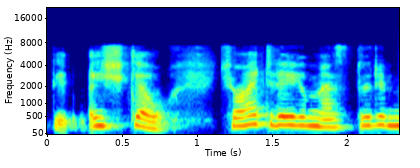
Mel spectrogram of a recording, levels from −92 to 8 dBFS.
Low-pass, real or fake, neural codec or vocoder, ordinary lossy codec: 7.2 kHz; fake; codec, 16 kHz, 2 kbps, FreqCodec, larger model; AAC, 64 kbps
